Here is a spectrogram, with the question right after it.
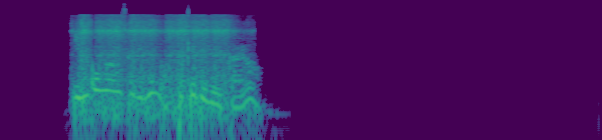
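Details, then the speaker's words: Simulation of speech heard through a newly fitted cochlear implant at first use: garbled, robotic, machine-like sound that is actually human speech; it becomes more natural with about six months of mapping and rehabilitation. "하지만 처음 착용했을 때 들리는 소리는 이렇습니다 기계음 처럼 들리지만 알고 보면 사람의 말소리 인데요"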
